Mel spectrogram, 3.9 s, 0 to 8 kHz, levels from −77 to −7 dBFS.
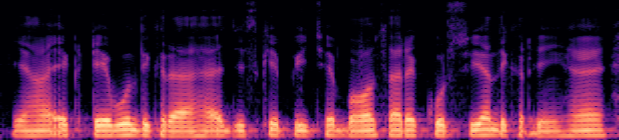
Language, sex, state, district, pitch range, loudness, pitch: Hindi, male, Jharkhand, Garhwa, 105-110 Hz, -17 LUFS, 110 Hz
